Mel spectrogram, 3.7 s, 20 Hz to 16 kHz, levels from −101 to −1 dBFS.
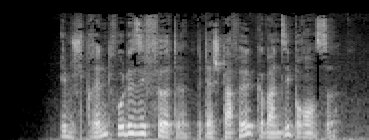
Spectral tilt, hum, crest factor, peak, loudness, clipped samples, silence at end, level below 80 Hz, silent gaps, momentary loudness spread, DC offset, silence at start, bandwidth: -5.5 dB/octave; none; 18 dB; -2 dBFS; -18 LUFS; under 0.1%; 0.15 s; -44 dBFS; none; 10 LU; under 0.1%; 0.6 s; 11 kHz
